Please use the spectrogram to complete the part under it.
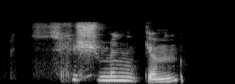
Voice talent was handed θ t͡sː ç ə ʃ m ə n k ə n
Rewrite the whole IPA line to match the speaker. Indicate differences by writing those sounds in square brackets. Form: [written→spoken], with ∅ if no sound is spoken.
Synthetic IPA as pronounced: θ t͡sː ç ə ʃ m ə n k ə [n→m]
